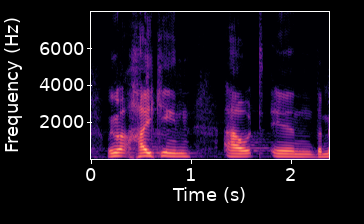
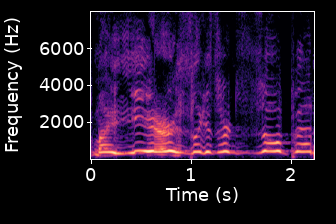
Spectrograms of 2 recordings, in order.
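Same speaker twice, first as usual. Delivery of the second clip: put-on much higher, louder whining boy voice; mock whiny kid; 13 semitones higher, 7 dB louder than usual. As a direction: play the hurting kid, whining. Boy with earache complaining.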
